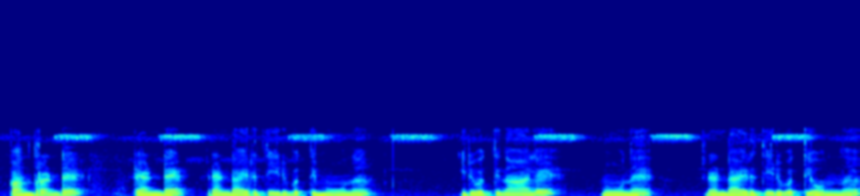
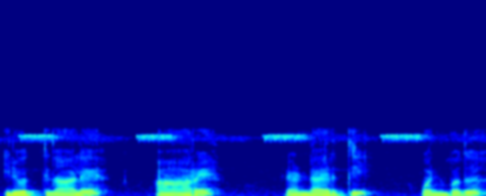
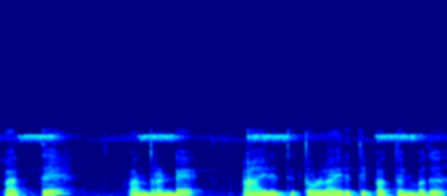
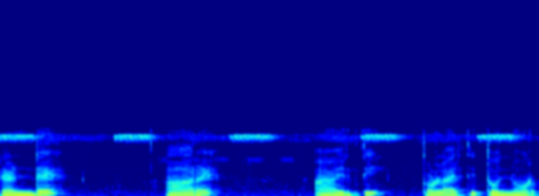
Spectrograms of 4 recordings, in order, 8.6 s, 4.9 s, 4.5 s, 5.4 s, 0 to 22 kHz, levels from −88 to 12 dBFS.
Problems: constant background noise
